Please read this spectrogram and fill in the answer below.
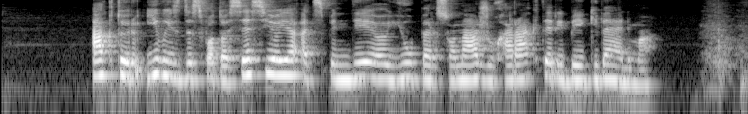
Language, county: Lithuanian, Šiauliai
